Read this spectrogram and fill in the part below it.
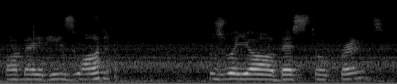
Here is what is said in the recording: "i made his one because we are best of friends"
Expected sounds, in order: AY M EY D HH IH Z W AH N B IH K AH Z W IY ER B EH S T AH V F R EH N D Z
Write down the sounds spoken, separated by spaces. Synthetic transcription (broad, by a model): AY M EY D HH IH Z W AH N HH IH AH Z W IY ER B EH S T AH F R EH N D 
